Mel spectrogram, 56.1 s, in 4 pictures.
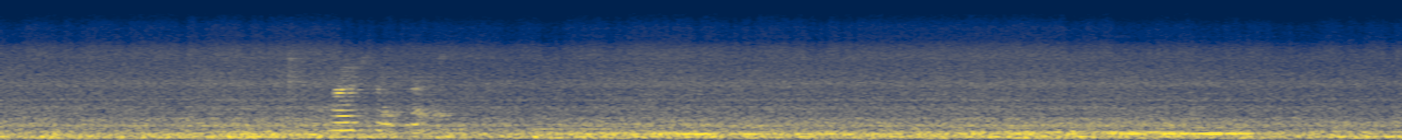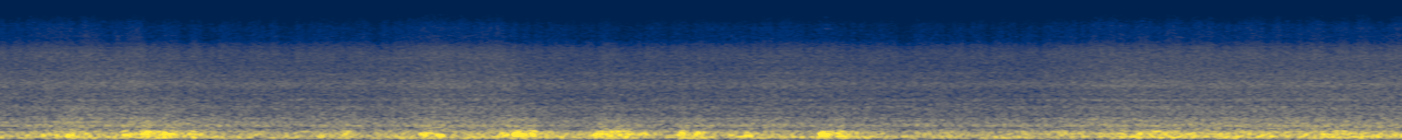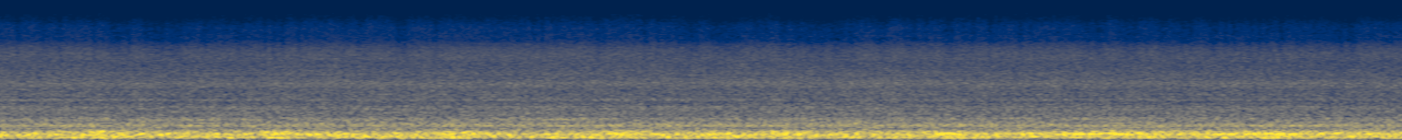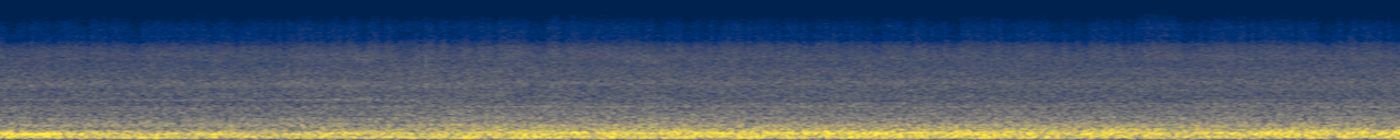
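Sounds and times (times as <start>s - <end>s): faint hiss: 0.0s - 6.6s
even hiss: 0.0s - 56.0s
train deep rumble: 0.0s - 56.0s.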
